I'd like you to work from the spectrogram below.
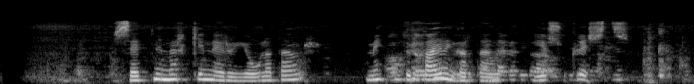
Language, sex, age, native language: Icelandic, female, 50-59, Icelandic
